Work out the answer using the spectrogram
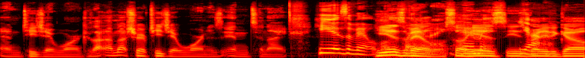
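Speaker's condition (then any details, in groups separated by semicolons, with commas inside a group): No condition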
